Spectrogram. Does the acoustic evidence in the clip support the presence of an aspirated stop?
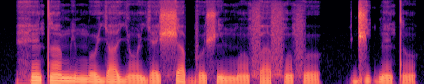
no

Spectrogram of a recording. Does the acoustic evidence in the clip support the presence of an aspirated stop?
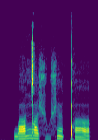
yes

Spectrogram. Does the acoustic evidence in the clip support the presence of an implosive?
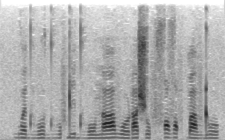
yes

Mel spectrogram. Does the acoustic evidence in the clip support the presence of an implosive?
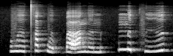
yes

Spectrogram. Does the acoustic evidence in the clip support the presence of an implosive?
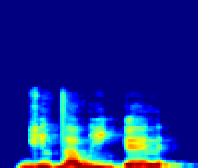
yes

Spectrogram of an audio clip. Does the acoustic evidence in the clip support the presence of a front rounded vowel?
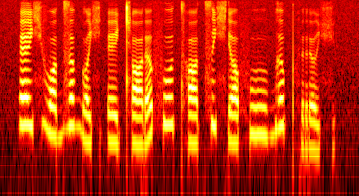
no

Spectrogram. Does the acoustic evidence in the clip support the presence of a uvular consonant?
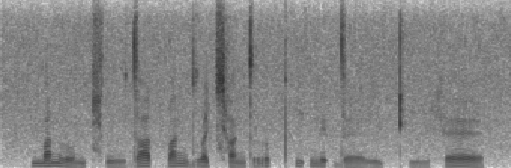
no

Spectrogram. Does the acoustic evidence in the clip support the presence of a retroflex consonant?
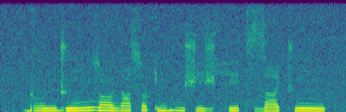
yes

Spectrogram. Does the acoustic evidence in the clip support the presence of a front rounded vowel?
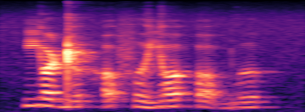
no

